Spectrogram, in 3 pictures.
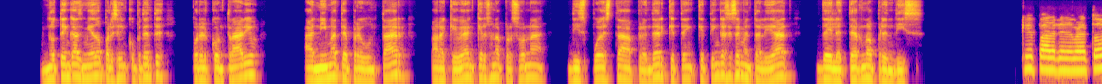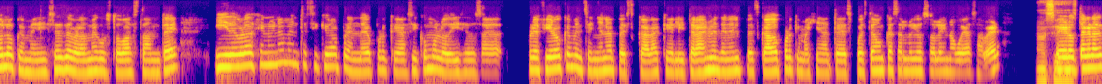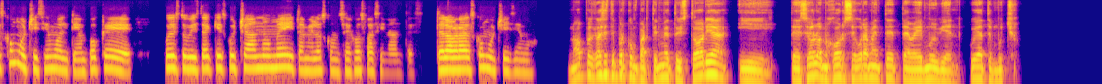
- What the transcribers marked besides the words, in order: none
- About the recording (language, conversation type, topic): Spanish, advice, ¿Cómo puedo superar el temor de pedir ayuda por miedo a parecer incompetente?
